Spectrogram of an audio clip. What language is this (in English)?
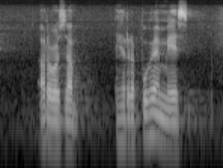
Finnish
